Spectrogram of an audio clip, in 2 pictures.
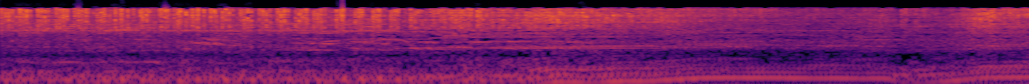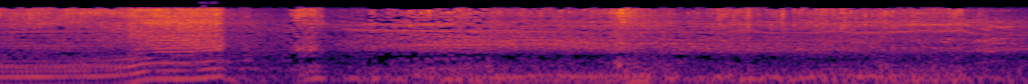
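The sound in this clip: A monster truck engine roars during a backflip attempt, loud and throaty. The revs climb steadily before an abrupt jolt and break, then the engine keeps rumbling. Voices talk over it.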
